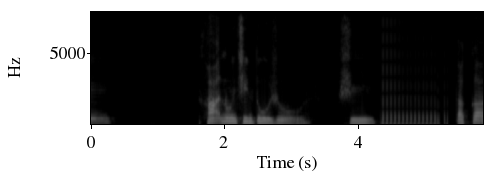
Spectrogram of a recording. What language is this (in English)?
Mitlatongo Mixtec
